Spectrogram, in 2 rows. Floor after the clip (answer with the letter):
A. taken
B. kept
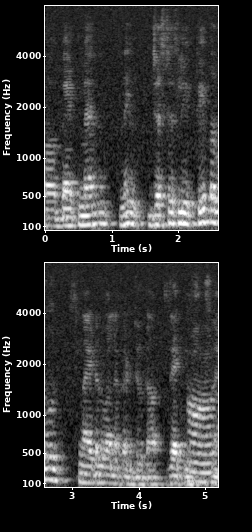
A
